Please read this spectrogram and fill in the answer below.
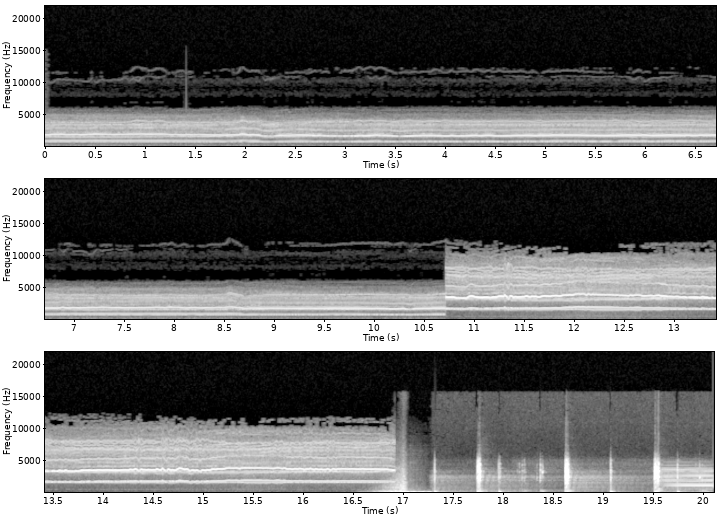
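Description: DJI FPV drone's motors and propellers whining steadily in flight, heard from the camera mounted on the drone, the pitch wavering slightly and shifting about ten seconds in. Near the end there is a loud jolt as the drone comes down to the ground, followed by a run of sharp knocks.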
